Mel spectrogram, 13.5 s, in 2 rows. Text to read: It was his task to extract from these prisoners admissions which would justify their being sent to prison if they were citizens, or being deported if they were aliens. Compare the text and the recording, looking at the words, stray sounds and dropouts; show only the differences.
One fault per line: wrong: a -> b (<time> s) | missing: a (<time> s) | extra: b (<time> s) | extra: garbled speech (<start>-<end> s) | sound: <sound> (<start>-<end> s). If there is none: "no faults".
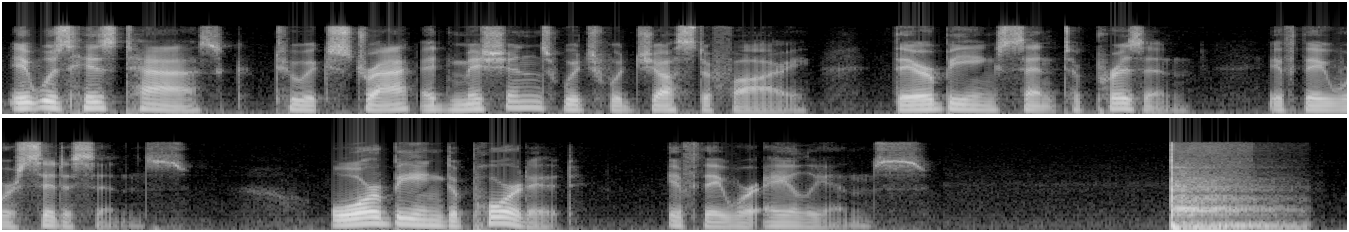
missing: from these prisoners (2.1 s)
sound: thud (12.6-13.3 s)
